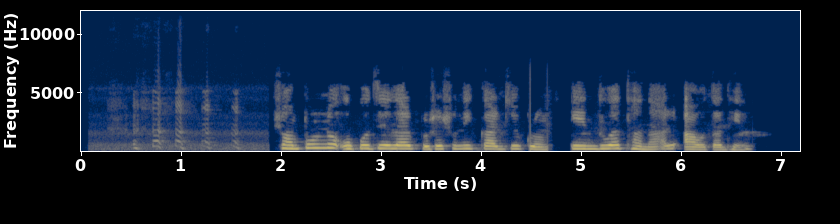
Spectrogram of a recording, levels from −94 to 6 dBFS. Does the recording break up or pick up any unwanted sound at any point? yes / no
yes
